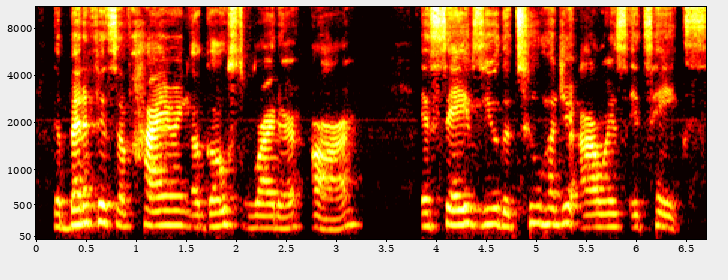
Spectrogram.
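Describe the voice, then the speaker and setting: Her voice is a plain, everyday voice with medium pitch. This woman talks at a fairly slow pace with fairly even intonation. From New York City (Harlem). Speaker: publishing coach. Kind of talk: tutorial.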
